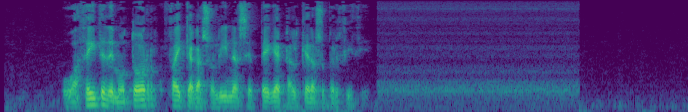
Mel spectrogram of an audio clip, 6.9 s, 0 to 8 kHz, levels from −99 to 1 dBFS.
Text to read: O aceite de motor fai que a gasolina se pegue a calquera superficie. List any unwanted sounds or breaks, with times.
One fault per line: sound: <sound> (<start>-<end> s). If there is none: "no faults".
no faults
